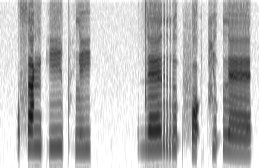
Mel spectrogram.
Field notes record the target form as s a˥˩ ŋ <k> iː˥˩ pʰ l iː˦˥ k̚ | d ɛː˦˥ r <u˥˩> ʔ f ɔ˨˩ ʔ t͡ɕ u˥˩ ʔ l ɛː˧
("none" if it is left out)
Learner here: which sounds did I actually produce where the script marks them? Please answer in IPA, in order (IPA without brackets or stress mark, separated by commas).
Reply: k, u˥˩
